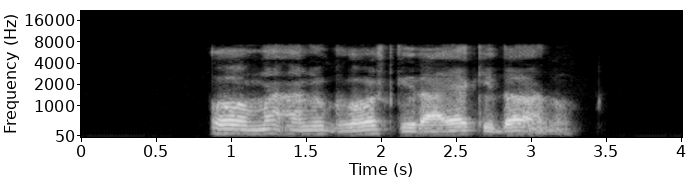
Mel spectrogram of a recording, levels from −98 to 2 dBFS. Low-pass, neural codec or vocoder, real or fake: 7.2 kHz; codec, 16 kHz, 4 kbps, FreqCodec, smaller model; fake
